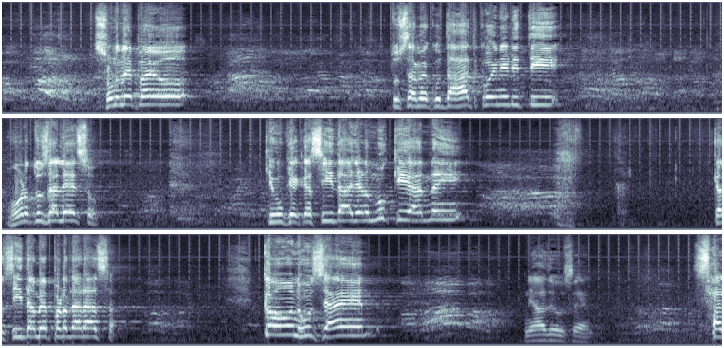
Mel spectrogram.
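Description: A man recites loudly in bursts through a microphone and loudspeakers in an echoing hall.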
